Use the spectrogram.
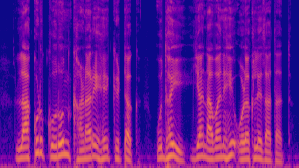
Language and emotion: Marathi, neutral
